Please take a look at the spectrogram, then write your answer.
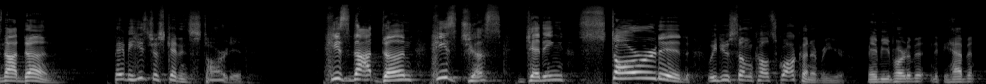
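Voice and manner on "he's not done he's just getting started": slow, stretched preaching delivery; deliberate, weighty repeat; drawn-out emphasis. Real, not acted. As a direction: stretch each word of the promise.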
